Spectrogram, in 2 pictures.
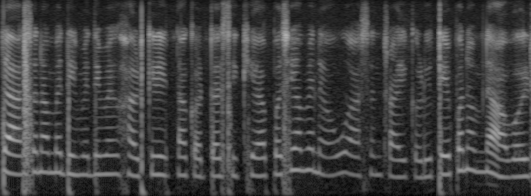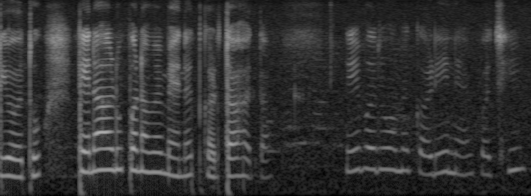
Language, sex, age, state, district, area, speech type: Gujarati, female, 18-30, Gujarat, Narmada, rural, spontaneous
